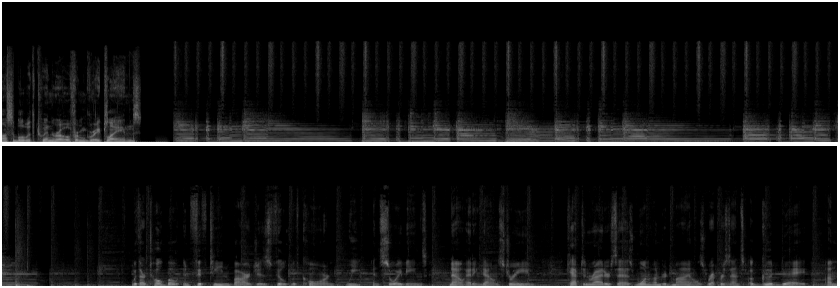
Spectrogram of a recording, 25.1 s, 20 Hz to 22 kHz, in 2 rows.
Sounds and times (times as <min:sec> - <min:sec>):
Speech: 0:00.0 - 0:02.1, 0:14.5 - 0:25.0
Music: 0:02.3 - 0:25.0.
